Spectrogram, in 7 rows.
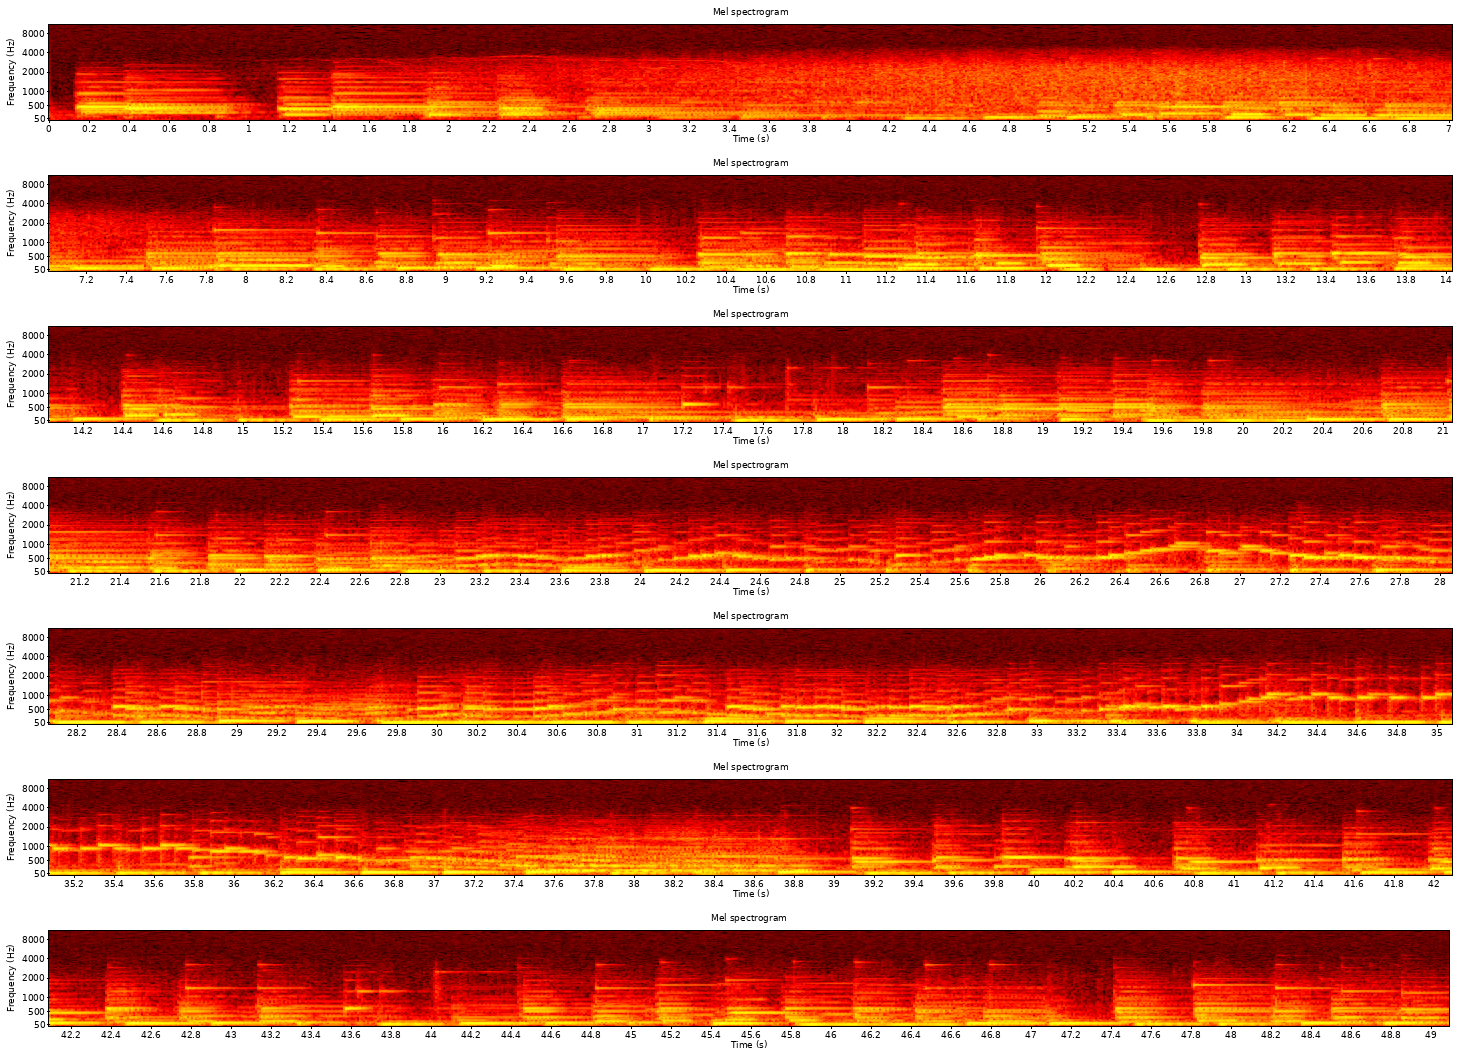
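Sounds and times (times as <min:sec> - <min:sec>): jazz piano runs: 0:00.0 - 0:49.0
low bass line: 0:03.5 - 0:49.0.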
